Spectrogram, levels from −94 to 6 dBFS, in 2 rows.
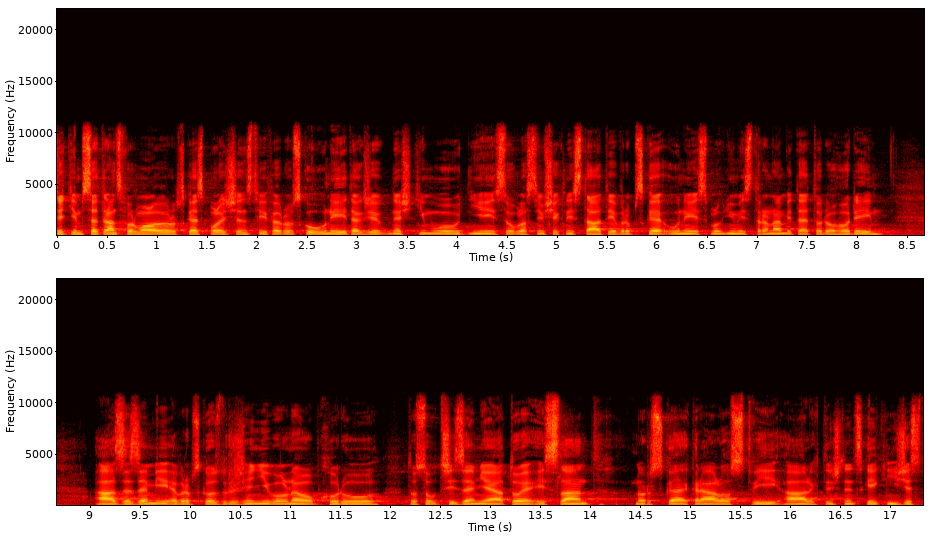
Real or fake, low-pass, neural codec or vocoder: real; 10.8 kHz; none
